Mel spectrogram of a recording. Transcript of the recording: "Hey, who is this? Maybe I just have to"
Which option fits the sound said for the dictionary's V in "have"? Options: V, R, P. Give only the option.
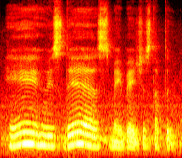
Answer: P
